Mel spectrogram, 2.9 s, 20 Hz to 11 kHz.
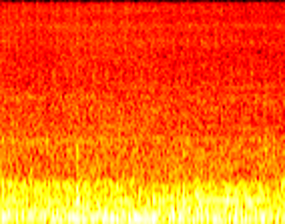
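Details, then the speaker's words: Honda Click 125 with a complaint of idle rising and falling, after the altitude setting was reset to mode 1: an even, steady low idle at about 1700 rpm, slightly high, with no hunting, stumbling or knocks. Normal idle. "Check natin yung kanyang parameters data Tama na yung Menor Ayan medyo mataas boss ng bahagya"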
